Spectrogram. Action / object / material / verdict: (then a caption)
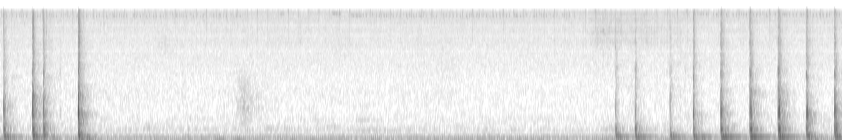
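tap / glass tablet touchscreen / glass / none. Fingertips of both hands tap the glass touchscreen of a large tablet lying flat, making dull, typing-like knocks with a low thud and almost no ring. Four quick taps open the clip, then about five seconds of faint low hum, then nine taps in a steady run to the end.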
